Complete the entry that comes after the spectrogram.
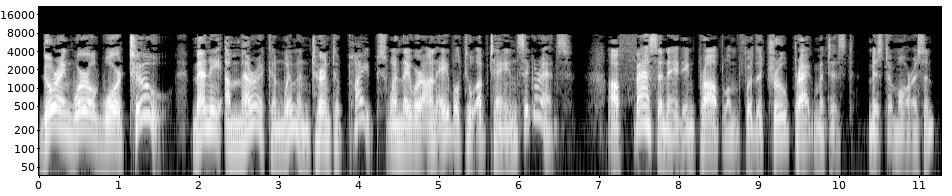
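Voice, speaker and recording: A man voicing a smooth, smiling, menacing clinic director who relishes his words. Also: mid-range voice, sing-song, moderate pace, a bit bright, no room sound, lo-fi sound, voice pushed up. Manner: silky, pointed, relishing emphasis.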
